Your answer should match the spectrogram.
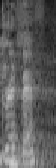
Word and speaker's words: Gruffudd: The film stars Ewan Gruffudd. I'm assuming I'm pronouncing that correct. – It's Ewan Griffith. – Okay, because it's not Ewan Gruffudd.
